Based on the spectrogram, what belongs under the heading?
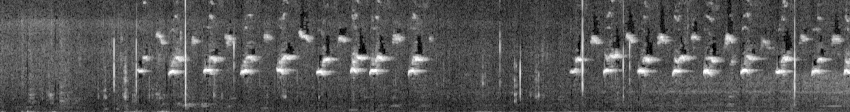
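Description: A great tit sings two bright, high strophes of quick, repeated two-note phrases, 'tea-cher tea-cher', about two per second, over a faint low rumble.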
